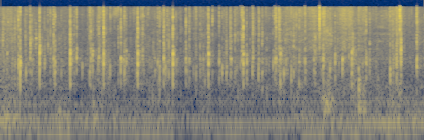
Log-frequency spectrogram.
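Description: Scattered applause from a small group: a few people clapping irregularly, over a steady low rumble.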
